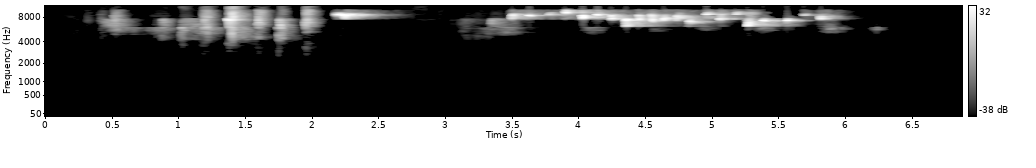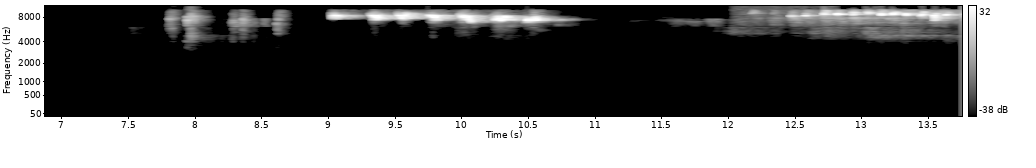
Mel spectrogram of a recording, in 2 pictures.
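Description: A female Chestnut-tailed Starling sings three bursts of sharp, very high, squeaky chattering notes, each lasting a couple of seconds, with short pauses between.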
